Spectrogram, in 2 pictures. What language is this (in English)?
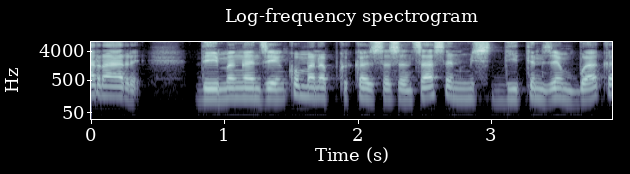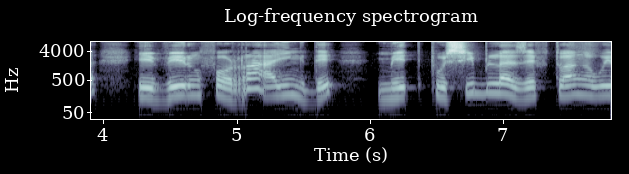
Northern Betsimisaraka Malagasy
